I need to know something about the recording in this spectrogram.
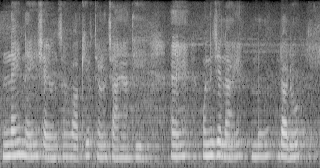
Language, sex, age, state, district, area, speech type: Sindhi, female, 45-60, Uttar Pradesh, Lucknow, urban, spontaneous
